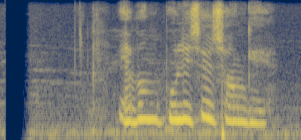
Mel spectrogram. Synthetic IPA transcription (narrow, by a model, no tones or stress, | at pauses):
eboŋpuliʃeɾʃɔŋɡe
